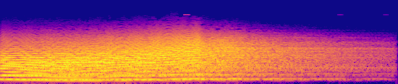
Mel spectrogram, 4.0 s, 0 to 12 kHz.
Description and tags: HOT Siren 1 short
Synth Alarm FX
Alarm, Synth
